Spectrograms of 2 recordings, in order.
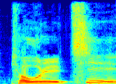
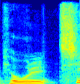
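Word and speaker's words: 벼훑이: 원래 벼훌 이렇게 해서 쓰이는 것을 이 발음이 벼하고 훌로 넘어가고 그 다음에 티읕이 국외음화를 이렇게 해서 벼울치 이렇게 해서 소리가 나는 거죠.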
